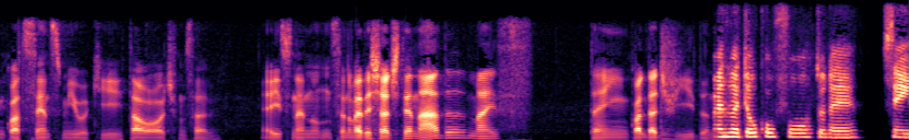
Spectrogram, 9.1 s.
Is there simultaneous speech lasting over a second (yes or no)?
no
